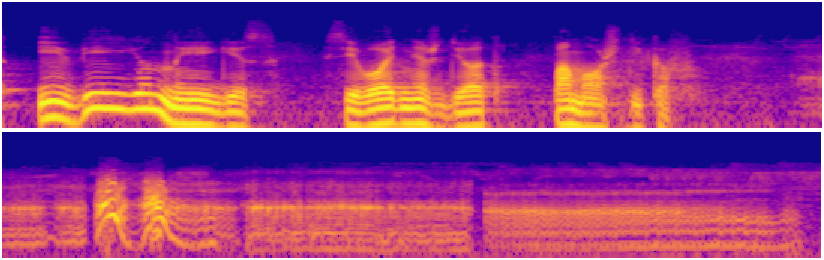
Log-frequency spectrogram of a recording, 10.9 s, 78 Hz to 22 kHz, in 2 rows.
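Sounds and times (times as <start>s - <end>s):
speech: 0.2s - 0.7s, 1.5s - 4.6s
dog growling: 5.3s - 10.9s
dog barking: 6.1s - 6.7s.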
